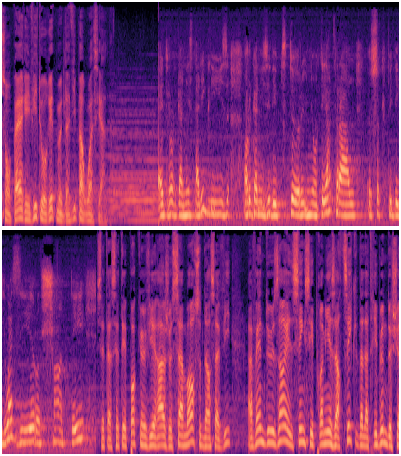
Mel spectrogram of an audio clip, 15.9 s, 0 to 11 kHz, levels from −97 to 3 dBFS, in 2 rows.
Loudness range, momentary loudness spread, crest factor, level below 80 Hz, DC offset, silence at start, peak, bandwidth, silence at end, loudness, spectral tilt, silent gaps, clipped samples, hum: 4 LU; 10 LU; 16 dB; -46 dBFS; under 0.1%; 0 s; -2 dBFS; 11 kHz; 0 s; -19 LUFS; -5.5 dB/octave; none; under 0.1%; none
